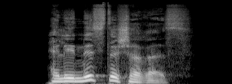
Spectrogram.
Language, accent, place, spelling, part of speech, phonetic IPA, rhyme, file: German, Germany, Berlin, hellenistischeres, adjective, [hɛleˈnɪstɪʃəʁəs], -ɪstɪʃəʁəs, De-hellenistischeres.ogg
- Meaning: strong/mixed nominative/accusative neuter singular comparative degree of hellenistisch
